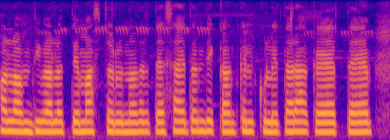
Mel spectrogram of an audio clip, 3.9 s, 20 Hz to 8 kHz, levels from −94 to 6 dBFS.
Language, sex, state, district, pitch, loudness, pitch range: Chakma, female, Tripura, Unakoti, 205 Hz, -15 LUFS, 200-210 Hz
